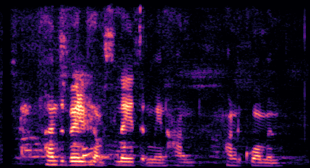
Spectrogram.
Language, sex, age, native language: Icelandic, male, 12, Icelandic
